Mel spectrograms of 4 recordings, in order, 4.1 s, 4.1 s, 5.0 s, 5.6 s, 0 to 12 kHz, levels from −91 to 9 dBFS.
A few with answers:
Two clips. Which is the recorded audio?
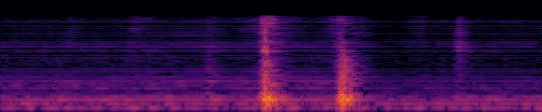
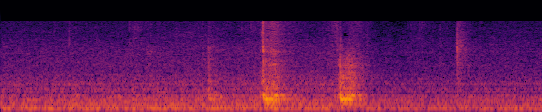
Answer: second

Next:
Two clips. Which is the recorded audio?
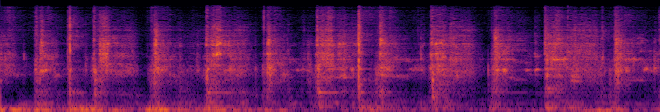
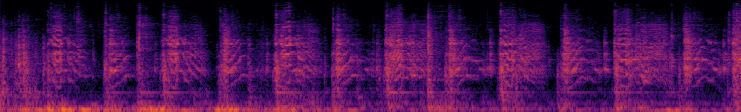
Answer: second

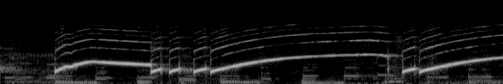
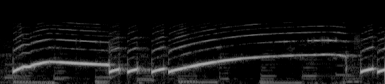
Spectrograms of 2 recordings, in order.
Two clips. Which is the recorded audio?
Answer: second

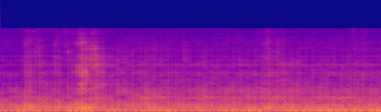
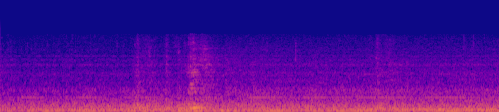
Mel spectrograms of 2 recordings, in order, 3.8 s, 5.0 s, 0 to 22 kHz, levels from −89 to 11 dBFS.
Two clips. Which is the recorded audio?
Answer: second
